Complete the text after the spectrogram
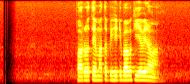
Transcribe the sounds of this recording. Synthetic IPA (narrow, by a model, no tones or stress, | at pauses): paɾʋət̪eəmat̪əpiɦiʈibaʋəkijəʋenəʋa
